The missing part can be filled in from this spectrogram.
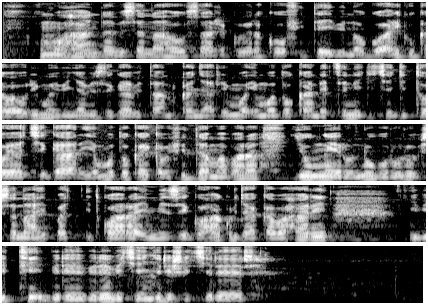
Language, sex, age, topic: Kinyarwanda, female, 18-24, government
